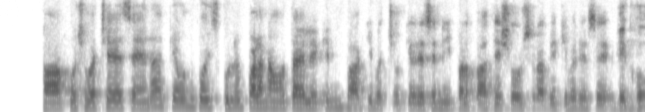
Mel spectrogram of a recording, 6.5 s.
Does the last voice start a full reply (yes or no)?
yes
